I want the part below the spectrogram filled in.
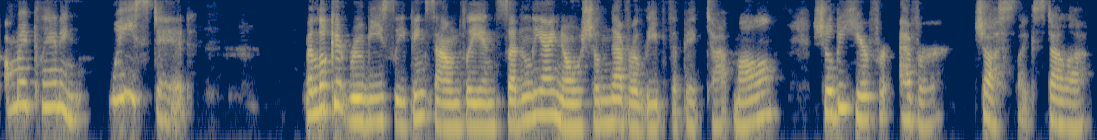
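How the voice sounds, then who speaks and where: A woman's voice: mid-range voice, husky. A woman voicing an earnest, anguished male gorilla who narrates his own storybook tale in short, emphatic phrases. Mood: dejected, resolved.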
